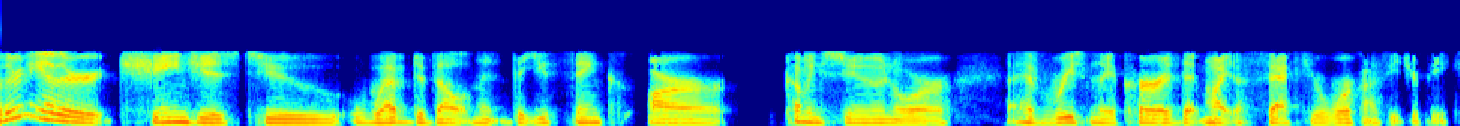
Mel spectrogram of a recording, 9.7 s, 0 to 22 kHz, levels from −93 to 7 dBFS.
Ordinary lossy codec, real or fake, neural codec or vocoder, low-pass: AAC, 16 kbps; real; none; 7.2 kHz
